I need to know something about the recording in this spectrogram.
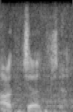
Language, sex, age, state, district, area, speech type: Bengali, male, 60+, West Bengal, South 24 Parganas, urban, spontaneous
